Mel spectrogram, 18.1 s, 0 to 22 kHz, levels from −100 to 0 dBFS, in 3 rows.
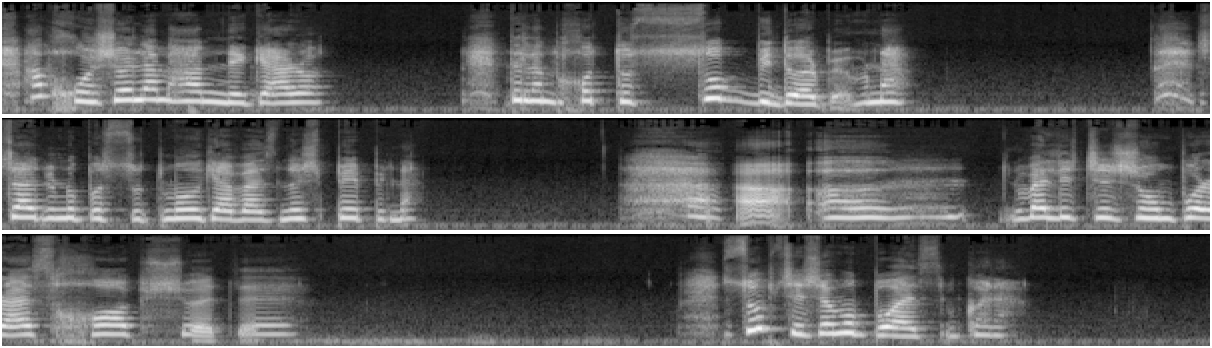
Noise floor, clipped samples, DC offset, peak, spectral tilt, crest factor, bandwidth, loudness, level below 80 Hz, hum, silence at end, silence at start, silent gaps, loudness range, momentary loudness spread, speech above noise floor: -57 dBFS; under 0.1%; under 0.1%; -2 dBFS; -4 dB/octave; 18 dB; over 20 kHz; -18 LUFS; -60 dBFS; none; 1 s; 0 s; none; 5 LU; 14 LU; 39 dB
